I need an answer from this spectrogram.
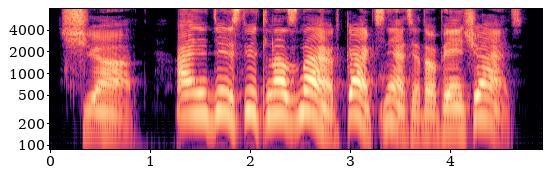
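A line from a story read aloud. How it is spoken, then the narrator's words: Demon's fierce growl. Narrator (Russian): Черный демон свирепо прорычал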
